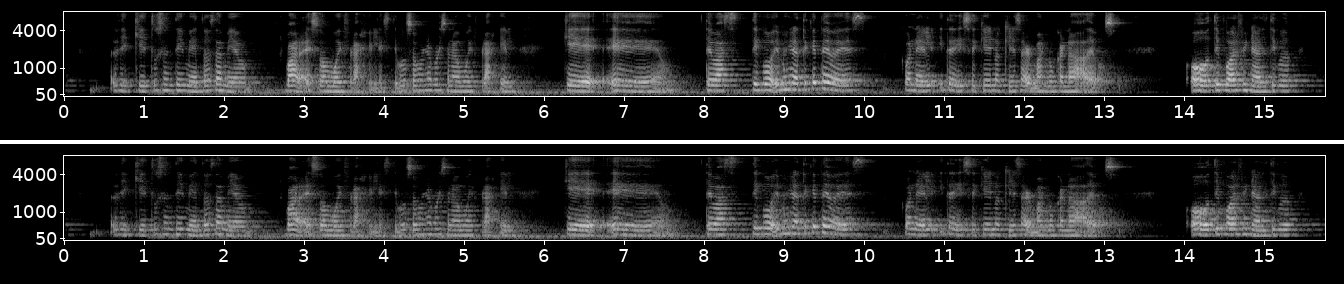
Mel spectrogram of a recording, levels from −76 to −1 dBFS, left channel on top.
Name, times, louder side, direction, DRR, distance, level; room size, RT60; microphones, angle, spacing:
voice 1, 0.6-2.4 2.8-5.7 6.3-7.7 8.0-10.0 10.5-13.1 14.1-15.4, left 2 dB, 25° left, 9 dB, 0.6 m, -27 dB
sound 1, 1.0-13.3, equal, 40° left, 3.4 m, -46 dB
10.5 x 7.0 x 3.3 m, 1.1 s
head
